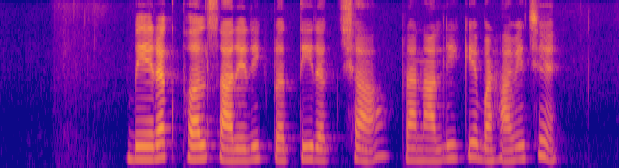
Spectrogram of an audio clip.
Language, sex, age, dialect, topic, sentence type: Maithili, female, 31-35, Eastern / Thethi, agriculture, statement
